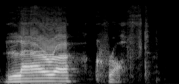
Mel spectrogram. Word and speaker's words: Lara Croft: Lara Croft. – And Dustin. – Dang it. He said it right. I was so excited to call someone out for saying it wrong. It is Lara Croft.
